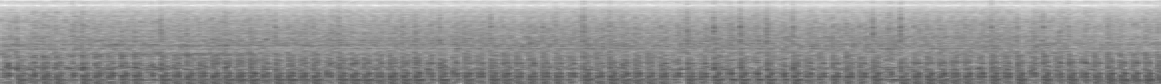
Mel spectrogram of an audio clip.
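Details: Go Power Sports Rascal mini bike, single-cylinder, carb tuned with bigger jet, choke off: quick, even firing with steady beat and no misses or knocks; running clean and healthy.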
